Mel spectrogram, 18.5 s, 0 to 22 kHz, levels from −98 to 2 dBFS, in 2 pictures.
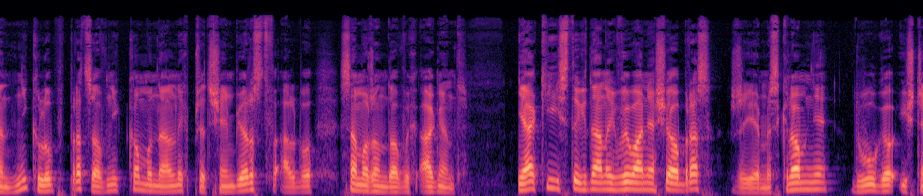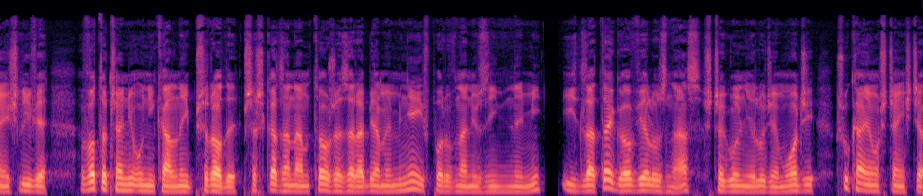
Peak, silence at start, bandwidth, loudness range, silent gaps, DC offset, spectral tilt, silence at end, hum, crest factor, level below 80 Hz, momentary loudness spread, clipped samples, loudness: -2 dBFS; 0 s; 16 kHz; 4 LU; 14.69-14.81 s; under 0.1%; -5.5 dB/octave; 0 s; none; 20 dB; -62 dBFS; 10 LU; under 0.1%; -23 LUFS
